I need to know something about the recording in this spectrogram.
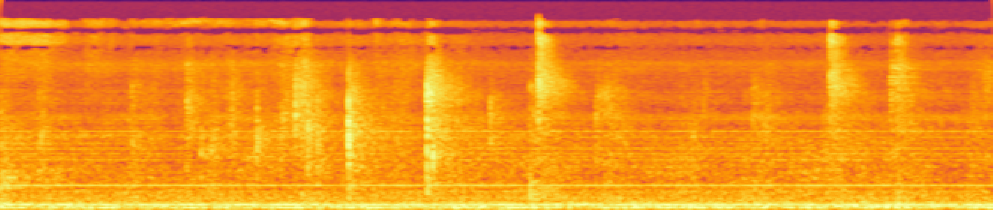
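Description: Footsteps of a runner jogging in running shoes on a concrete shop floor: a series of short, soft taps at irregular spacing, over a steady low hum.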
